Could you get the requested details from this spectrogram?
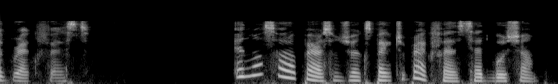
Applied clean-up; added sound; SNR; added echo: none; none; none; none.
